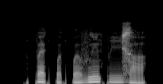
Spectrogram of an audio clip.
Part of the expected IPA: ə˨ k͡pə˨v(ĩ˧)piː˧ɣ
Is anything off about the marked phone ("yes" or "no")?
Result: yes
